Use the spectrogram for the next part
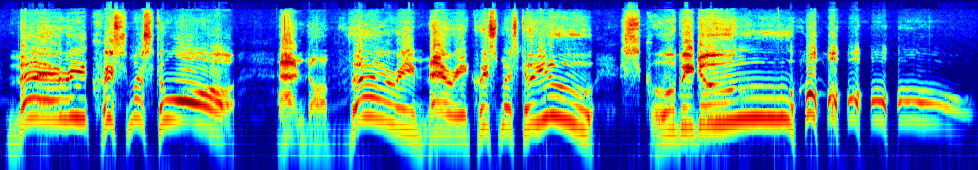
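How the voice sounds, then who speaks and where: An actor playing a jolly old Santa Claus in a 1970s children's audio drama. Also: male voice, very high voice, sing-song, takes it slowly, heavily acted.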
